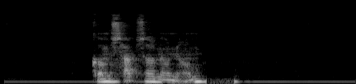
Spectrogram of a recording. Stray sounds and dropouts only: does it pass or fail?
pass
